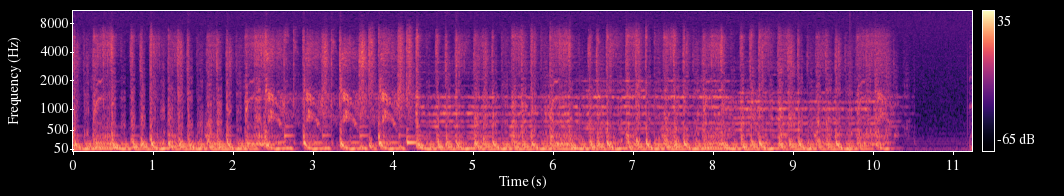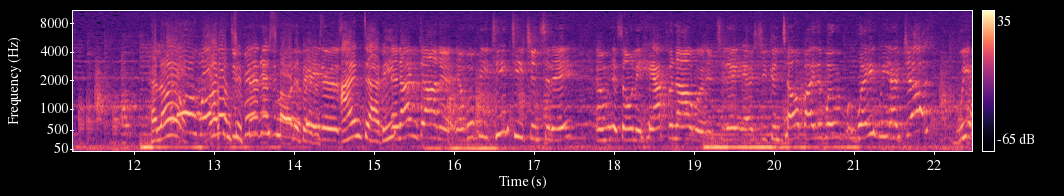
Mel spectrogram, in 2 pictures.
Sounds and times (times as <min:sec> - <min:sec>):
Music: 0:00.0 - 0:10.6, 0:11.2 - 0:22.4
Speech: 0:12.2 - 0:22.4.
